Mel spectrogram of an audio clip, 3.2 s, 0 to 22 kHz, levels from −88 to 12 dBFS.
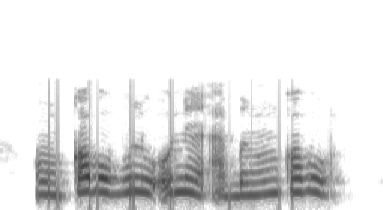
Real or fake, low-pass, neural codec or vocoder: real; 5.4 kHz; none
